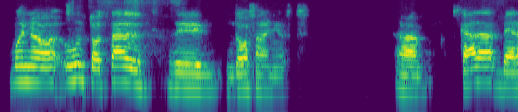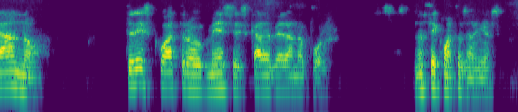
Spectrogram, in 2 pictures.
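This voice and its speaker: A man with an American accent speaks at a very slow pace and medium pitch, with ordinary pitch variation. Long, frequent pauses break up his speech. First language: English (speaking Spanish). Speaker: former preacher, atheist activist. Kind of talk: interview. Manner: halting.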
